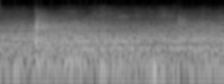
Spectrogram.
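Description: Indoor mall ambience: a steady hubbub of distant voices and echoing room noise, with one sharp click about a third of a second in.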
